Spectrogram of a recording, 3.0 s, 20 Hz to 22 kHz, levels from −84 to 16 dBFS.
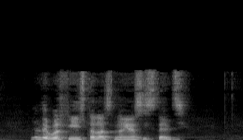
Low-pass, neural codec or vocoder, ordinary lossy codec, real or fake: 10.8 kHz; codec, 44.1 kHz, 2.6 kbps, DAC; AAC, 48 kbps; fake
